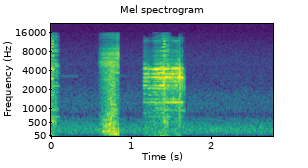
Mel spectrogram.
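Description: A game menu beeps and chimes as it opens.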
